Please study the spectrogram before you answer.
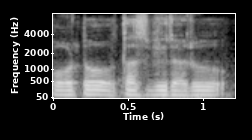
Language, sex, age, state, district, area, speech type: Nepali, male, 45-60, West Bengal, Kalimpong, rural, spontaneous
